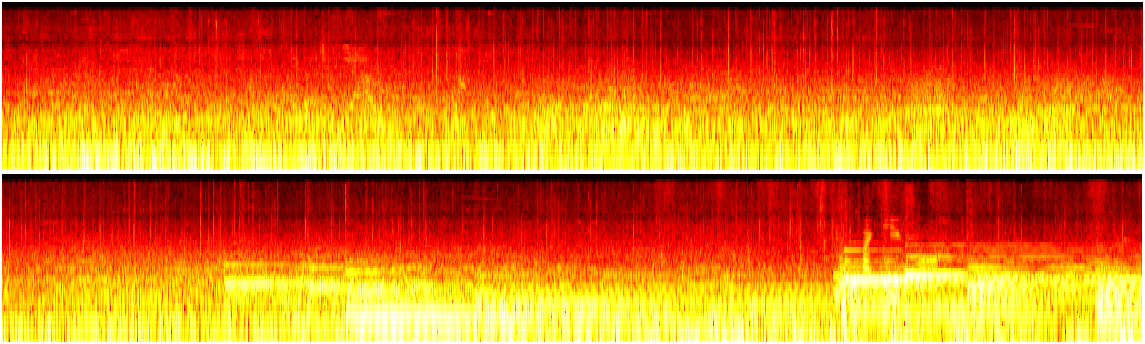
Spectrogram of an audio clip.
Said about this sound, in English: Oh, it's really coming down now. I might need to get my umbrella out.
